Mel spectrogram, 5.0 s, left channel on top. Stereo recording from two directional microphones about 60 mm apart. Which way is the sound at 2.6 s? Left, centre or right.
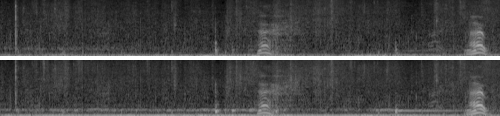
Centre.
